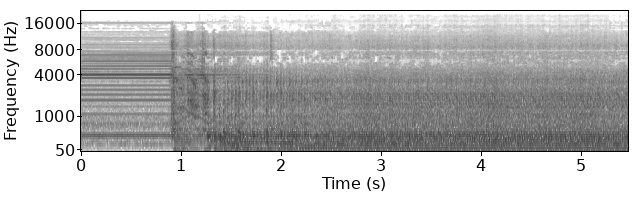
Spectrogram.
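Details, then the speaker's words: Two-zone truck reefer trailer fridge diesel engine starting: a short quiet spell, then it cranks, catches within a second and settles into a steady, quiet, even idle; a clean, healthy start. "The diesel engine starting now, and it's going to get too noisy. These are really quiet though, this is really quiet, wait until you hear it."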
